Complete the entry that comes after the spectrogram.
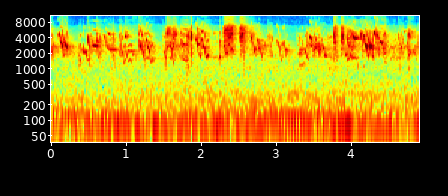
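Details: Budgerigars, kept as pet birds, singing on a perch. Their song is a dense, continuous warble of scratchy chirps and squawky notes in busy bursts, with brief dips around the middle and near the end.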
